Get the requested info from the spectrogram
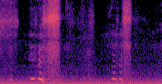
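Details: Prince, a French Bulldog, fusses indoors after his owner ate her food without sharing any; two short high whimpers with a soft snuffling breath between them, over a steady low electrical hum.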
